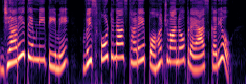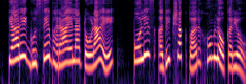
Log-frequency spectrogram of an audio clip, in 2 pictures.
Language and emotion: Gujarati, neutral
